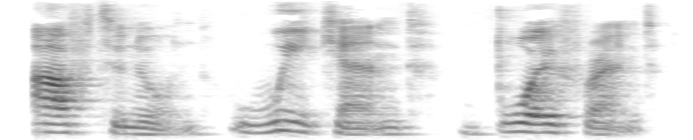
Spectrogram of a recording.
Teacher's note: Мы говорим «мой бойфренд» по-русски, «weekend», а по-английски ударение должно быть в начале.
